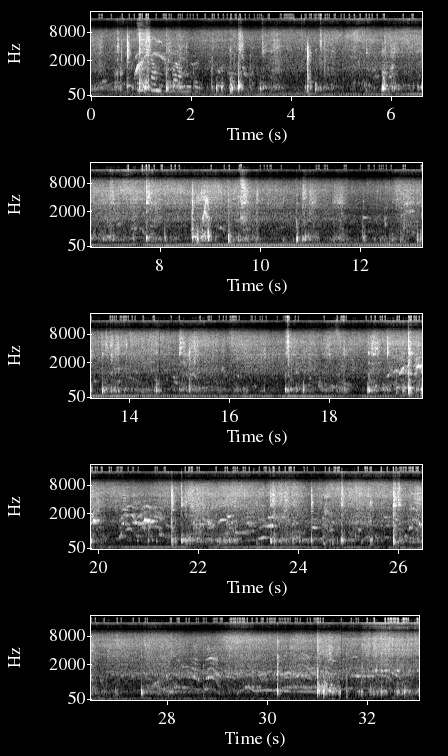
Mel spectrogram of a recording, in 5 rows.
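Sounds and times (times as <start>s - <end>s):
spoon scraping metal pot: 5.5s - 20.2s, 21.1s - 26.4s.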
